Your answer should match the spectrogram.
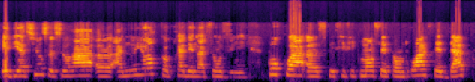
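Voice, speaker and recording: A woman's voice: a little high, steady tone, moderate pace, fairly bright tone, dull audio. A woman hosting an interview, asking polite questions with some hesitation and fillers. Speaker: interviewer, host.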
